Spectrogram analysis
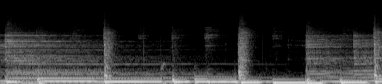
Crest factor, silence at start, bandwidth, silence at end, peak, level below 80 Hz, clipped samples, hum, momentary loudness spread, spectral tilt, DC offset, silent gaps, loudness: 14 dB; 0 s; 5.4 kHz; 0 s; -2 dBFS; -24 dBFS; under 0.1%; none; 3 LU; -9 dB/octave; under 0.1%; none; -18 LUFS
